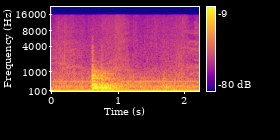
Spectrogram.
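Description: Steady low hum of the room, with one short soft knock just over half a second in.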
